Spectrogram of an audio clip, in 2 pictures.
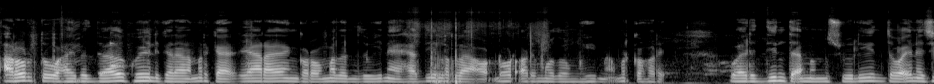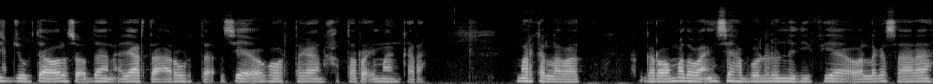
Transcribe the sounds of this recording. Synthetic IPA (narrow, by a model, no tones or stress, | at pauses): ʕɑɾuːrt̪ʰʊwɑħɑjbɐd̪̚baːðɔkʰʊhɛlɪkʰɐɾaːnmɐrkʰɐɛjʕɪjaːɾaːjaːŋɡɐɾɔːmɐðɐnɐðwɪnɐɦɐd̪iːlɐraːʕɔ̰ɖɔːɾʔɐ̰ɾɪmɔðɔːmʊɦiːmɐ̰mɐrkʰɐɦɔɾɛ | waːɾɪd̪iːnt̪ʰɐʔɐmɐmʊsuːlɪjint̪ʰɐwɑːʔɪnɛjsɪt͡ʃɔːɡt̪ʰaːɔːlɐsɔʕt̪aːnʕɪjaːrt̪ʰɐʕɑɾuːrt̪ʰɐ̰sɪɛ̰jʊ̰ɣɐhɔrt̪ʰɐɣaːnχɑt̪ʰɐɾɔ̰ʔɪmaːŋkʰɐɾɐ | mɐrkʰɐlɐβaːd̪̚ | ɡɐɾɔːmɐðɐwɑːʔɪnsɪɦɐbɔlːɔnɐðiːfɪjaɔ̰ːlɐɣɐsaːɾaː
